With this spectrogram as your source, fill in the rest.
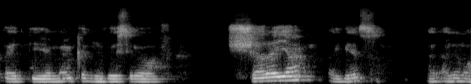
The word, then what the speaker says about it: Sharjah: Stephen Shan is an assistant professor at the American University of Sharjah, I guess. I don't know how to pronounce it well. Sharjah.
